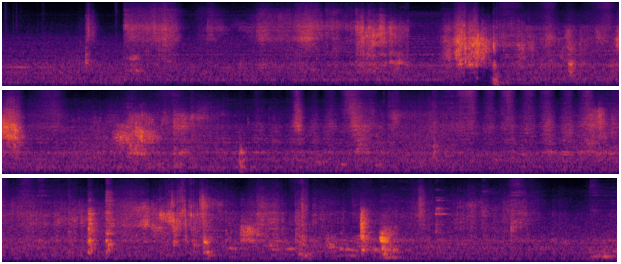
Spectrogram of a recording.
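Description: A wooden baker's peel and baked flatbread scraping and sliding over wood, an irregular series of short rubbing strokes.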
